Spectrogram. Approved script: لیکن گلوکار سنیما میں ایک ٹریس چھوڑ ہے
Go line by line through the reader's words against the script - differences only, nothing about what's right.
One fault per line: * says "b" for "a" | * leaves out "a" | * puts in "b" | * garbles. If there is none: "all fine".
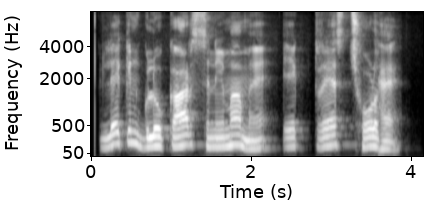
all fine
